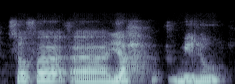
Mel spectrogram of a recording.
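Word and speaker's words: يَحْمِلُ: Sofa yahmilu. No, sorry, it's not yahmalu. Yahmilu.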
